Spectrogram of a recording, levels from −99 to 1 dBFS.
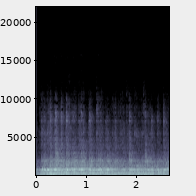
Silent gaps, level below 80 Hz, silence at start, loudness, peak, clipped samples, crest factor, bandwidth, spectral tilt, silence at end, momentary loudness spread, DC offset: none; -42 dBFS; 0 s; -30 LUFS; -16 dBFS; under 0.1%; 14 dB; 9.8 kHz; -7 dB/octave; 0 s; 4 LU; under 0.1%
